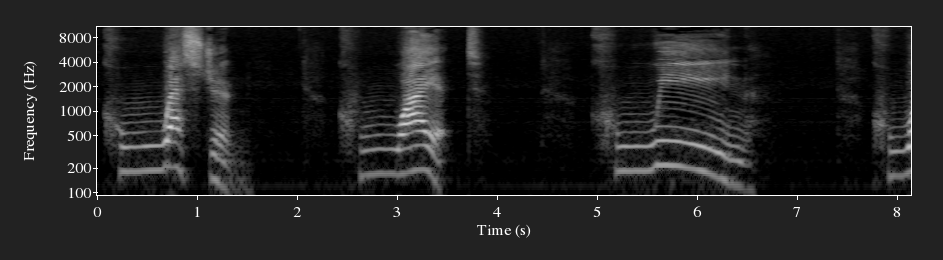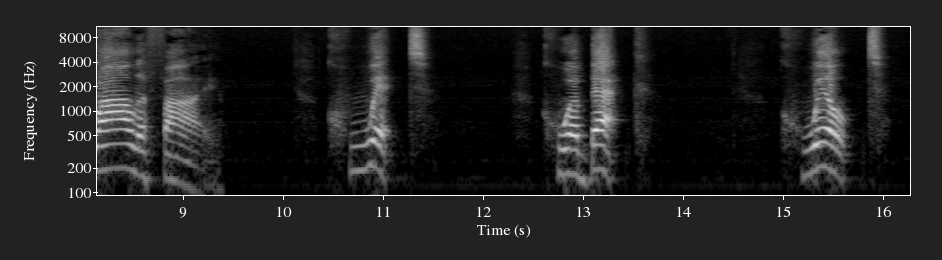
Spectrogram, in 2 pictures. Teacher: Q sounds are made with the K sound, k, k, and the W sound, w, put together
